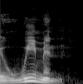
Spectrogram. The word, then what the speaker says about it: women: Mais tandis que les mots femme dans au pluriel, qu'on a pas prononcé woman, donc c'est women, many women.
